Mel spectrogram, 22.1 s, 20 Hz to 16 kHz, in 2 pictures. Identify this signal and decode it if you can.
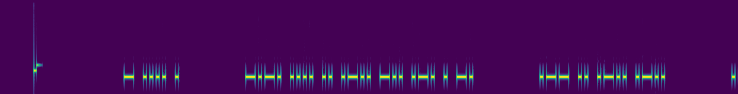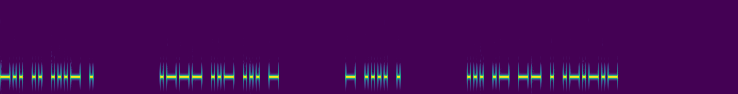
Morse code, heard as a keyed tone, about 25 wpm, 700 Hz. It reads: THE CHILDREN WILL LIVE JUST THE SAME.
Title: 3x Word-Spacing - Sentences from Top 300 Words - 25wpm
